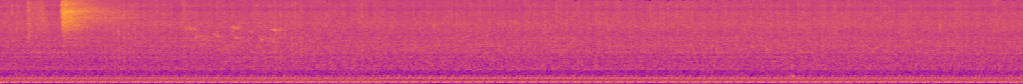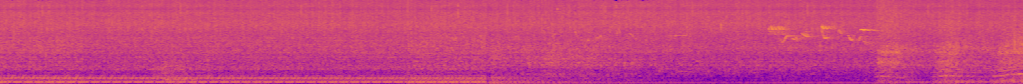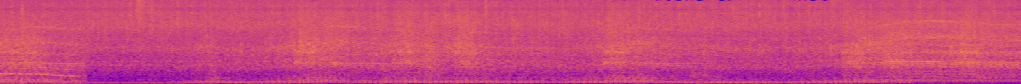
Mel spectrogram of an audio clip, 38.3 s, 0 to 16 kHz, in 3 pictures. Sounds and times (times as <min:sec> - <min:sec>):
Outside, urban or manmade: 0:00.0 - 0:38.3
Truck: 0:00.0 - 0:38.3.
